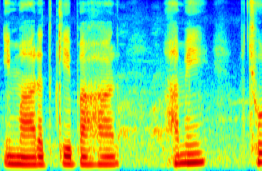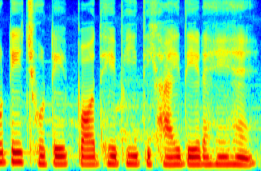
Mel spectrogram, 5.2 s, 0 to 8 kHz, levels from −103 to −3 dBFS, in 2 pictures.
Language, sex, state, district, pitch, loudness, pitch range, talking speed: Hindi, male, Bihar, Patna, 135 Hz, -14 LUFS, 130-145 Hz, 125 wpm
